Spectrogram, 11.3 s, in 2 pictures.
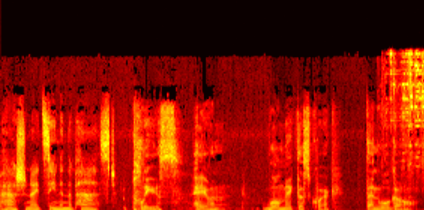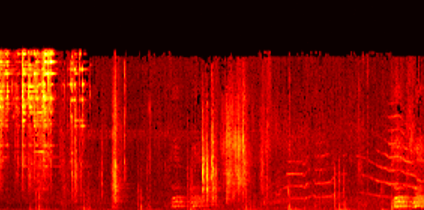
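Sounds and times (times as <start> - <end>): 
speech: 0.0 - 6.2
dog barking: 7.9 - 8.6, 10.8 - 11.3.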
